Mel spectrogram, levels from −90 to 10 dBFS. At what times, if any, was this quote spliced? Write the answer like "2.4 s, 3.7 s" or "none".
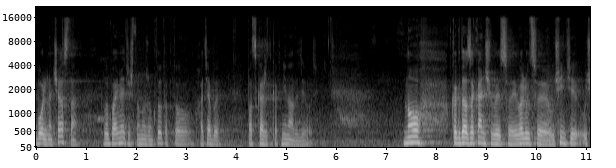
none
